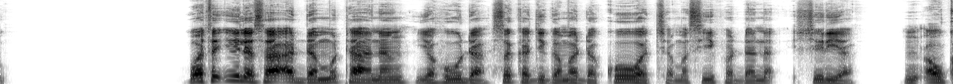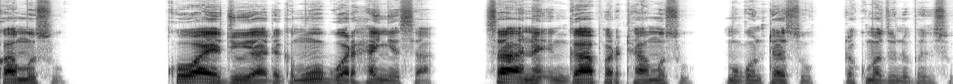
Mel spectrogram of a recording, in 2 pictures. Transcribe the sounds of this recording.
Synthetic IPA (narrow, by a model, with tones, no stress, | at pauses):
wɐ˦ta˦kʲʼiː˦la˨saː˦ʔa˨dːa˨mʊ˦taː˨nɛ˦ŋja˨ɦu˦daː˨sʊ˦ka˨d͡ʒi˦ɡɐ˨mɛ˦da˨kʷoː˦wɐ˨t͡ʃe˨mɐ˨siː˦ɸɐ˨rda˨na˦ʃɪ˦ɽja˨ | ʔɪ˦ŋʔa˦wkʷaː˦mʊ˦su˨ | kʷoː˦waː˦jaː˦d͡ʒuː˦jaː˨dɐ˨ɡa˨muː˦ɡʷʊ˨wɐ˦rɦa˦ɲjɐ˨rsa˦ʔ | saː˦ʔa˨nːɐ˦ŋʔɪ˦ŋɡaː˦ɸɐ˨rtʰaː˦mʊ˦su˨ | mʊ˨ɡʷʊ˨ntɐ˦rsu˨ | d̥a˨kʷʊ˦ma˦zʊ˨nʊ˨bɪ˦nsu˦ʔ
